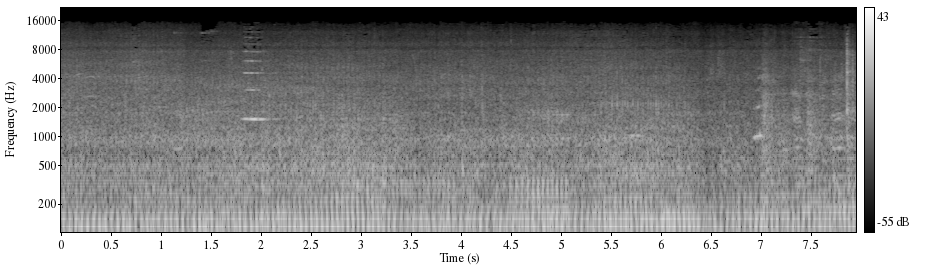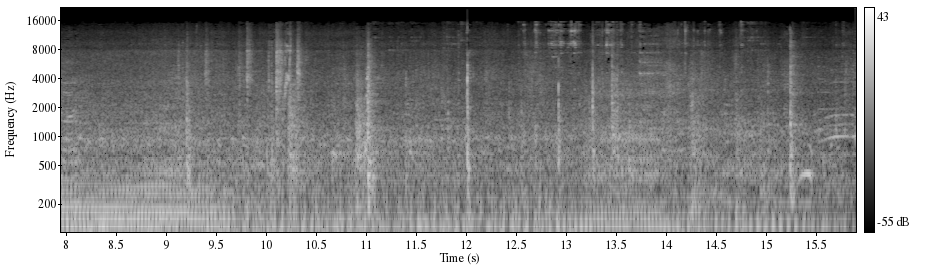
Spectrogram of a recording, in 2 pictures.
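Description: A scooter engine runs with a low, steady rumble.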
